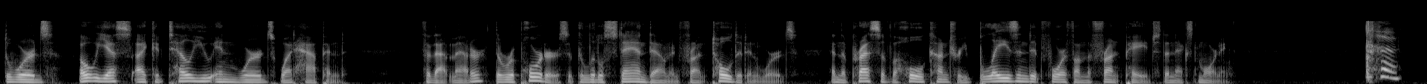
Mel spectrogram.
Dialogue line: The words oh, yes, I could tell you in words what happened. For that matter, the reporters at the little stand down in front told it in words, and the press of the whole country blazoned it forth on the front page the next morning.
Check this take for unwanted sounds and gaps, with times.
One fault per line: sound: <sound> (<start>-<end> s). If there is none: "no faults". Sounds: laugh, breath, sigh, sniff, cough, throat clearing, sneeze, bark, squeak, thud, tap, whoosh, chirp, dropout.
sound: cough (13.7-14.0 s)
